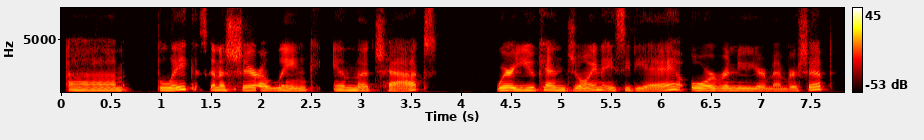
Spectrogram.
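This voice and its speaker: Unhurried woman, mellow dry voice. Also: medium pitch, fairly even intonation, no room sound. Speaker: organization host making announcements. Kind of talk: casual announcements. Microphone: video call.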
